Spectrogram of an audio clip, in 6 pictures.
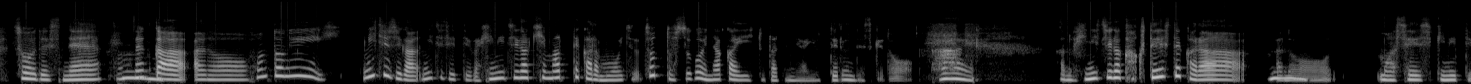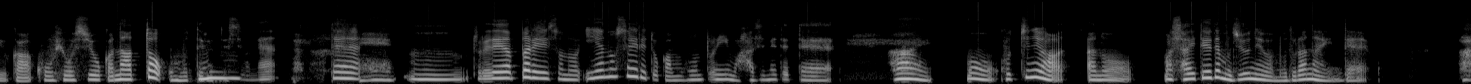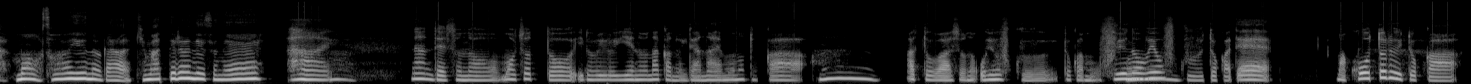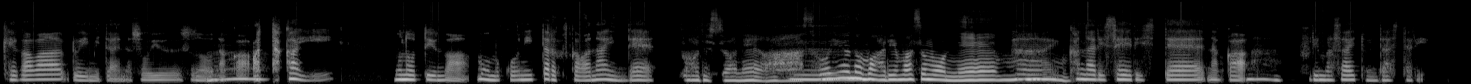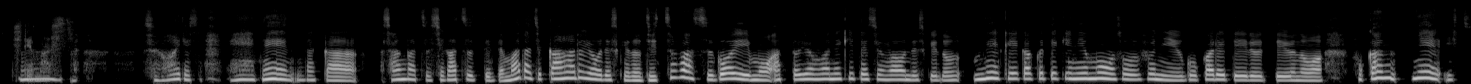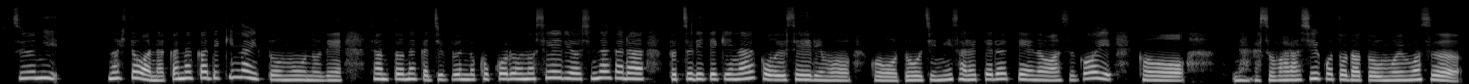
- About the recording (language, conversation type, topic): Japanese, advice, 長年住んだ街を離れて引っ越すことになった経緯や、今の気持ちについて教えていただけますか？
- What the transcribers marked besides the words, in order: distorted speech; tapping; other background noise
